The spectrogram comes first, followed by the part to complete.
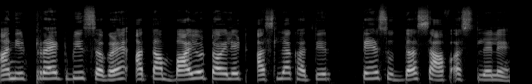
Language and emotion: Goan Konkani, neutral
